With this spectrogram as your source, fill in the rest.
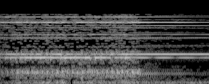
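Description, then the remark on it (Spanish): A telephone bell rings loudly and steadily with a bright metallic trill, then cuts off and fades out after about a second and a half, with no voices. “Hay personas que para mover el mundo tan solo tienen que descolgar el teléfono.”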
